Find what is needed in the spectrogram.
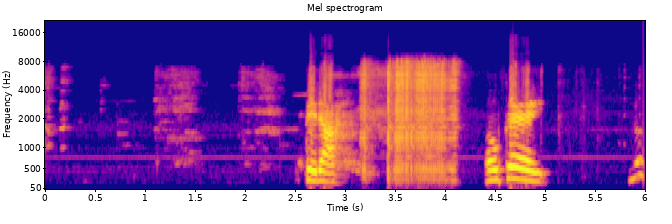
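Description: A person's voice in drawn-out exclamations, strongly rising and falling in pitch, twice in the second half, with a short hiss of about a second between them. A faint steady tone runs underneath.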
